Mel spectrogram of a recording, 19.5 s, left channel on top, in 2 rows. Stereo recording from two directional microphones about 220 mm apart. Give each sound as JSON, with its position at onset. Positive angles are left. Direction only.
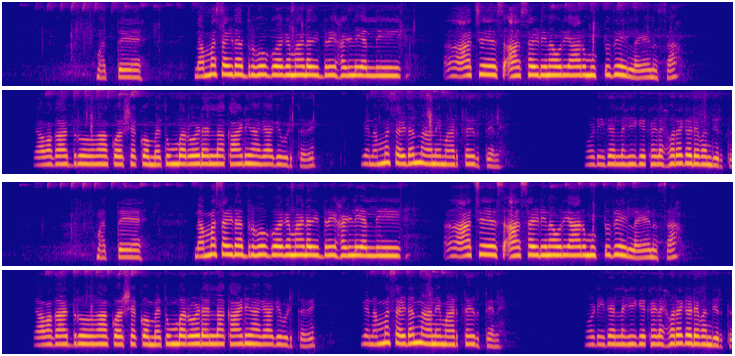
{"t": 1.2, "sound": "speech", "side_deg": 0}
{"t": 10.2, "sound": "speech", "side_deg": -5}
{"t": 10.8, "sound": "cricket", "side_deg": -20}
{"t": 11.0, "sound": "speech", "side_deg": -5}
{"t": 17.5, "sound": "speech", "side_deg": 0}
